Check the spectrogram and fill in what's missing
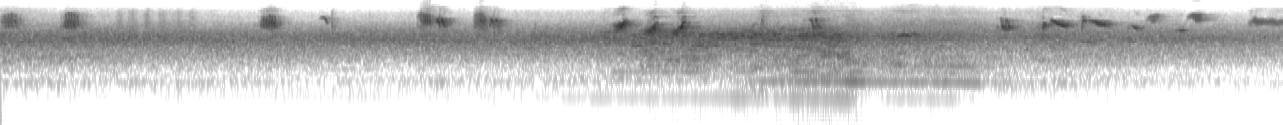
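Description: American dipper giving short, high, sharp notes in scattered bursts, some doubled or trilled, over a steady roar of rushing water.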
